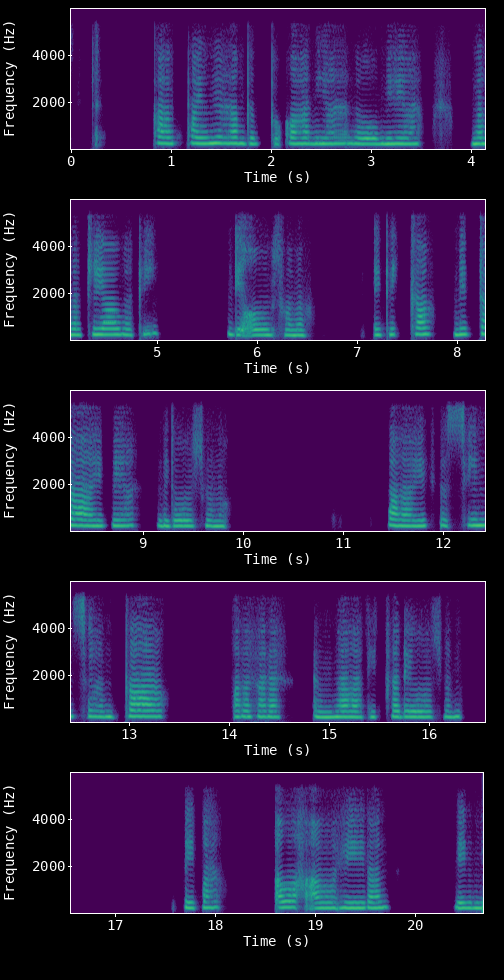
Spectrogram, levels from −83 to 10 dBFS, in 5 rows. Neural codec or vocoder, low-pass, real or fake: codec, 16 kHz, 0.5 kbps, FreqCodec, smaller model; 5.4 kHz; fake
